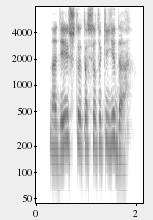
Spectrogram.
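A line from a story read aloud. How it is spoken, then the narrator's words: Grumbling. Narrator (Russian): проворчал принц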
